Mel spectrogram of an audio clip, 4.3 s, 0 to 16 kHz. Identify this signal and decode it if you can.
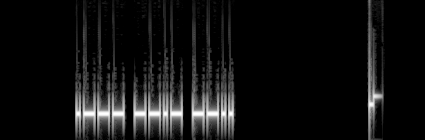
Morse code, heard as a keyed tone, about 31 wpm, 700 Hz. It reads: JQZ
